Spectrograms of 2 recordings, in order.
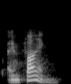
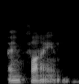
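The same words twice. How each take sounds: First: It is said in a warm, sincere tone. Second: It is said in a flat, possibly sarcastic tone. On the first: The speaker is really okay. "which would imply that you're really okay" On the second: The speaker is not really okay. "which is flat or could be sarcastic"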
